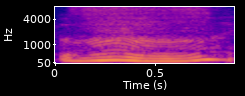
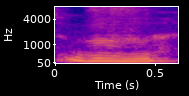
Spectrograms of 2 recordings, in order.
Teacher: The V sound, v, is made with my upper teeth and my lower lip. So teeth plus lip, and the sound continues.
